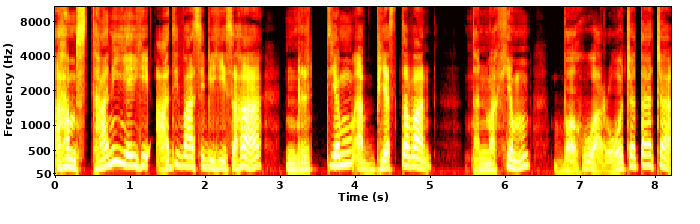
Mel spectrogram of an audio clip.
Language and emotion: Sanskrit, happy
